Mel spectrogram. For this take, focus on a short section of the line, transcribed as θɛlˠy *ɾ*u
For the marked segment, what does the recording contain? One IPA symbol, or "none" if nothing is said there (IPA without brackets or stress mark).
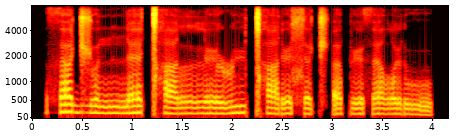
ɾ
